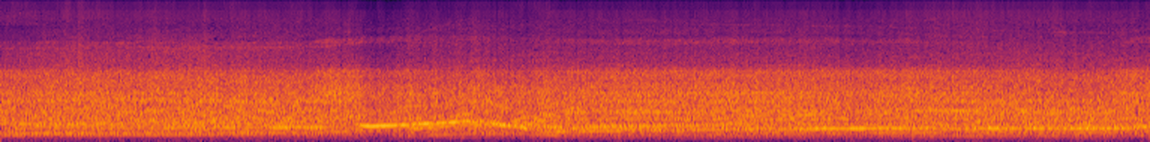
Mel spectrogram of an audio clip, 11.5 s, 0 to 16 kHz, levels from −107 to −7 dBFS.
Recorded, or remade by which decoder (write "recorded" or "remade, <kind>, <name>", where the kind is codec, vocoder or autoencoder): recorded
